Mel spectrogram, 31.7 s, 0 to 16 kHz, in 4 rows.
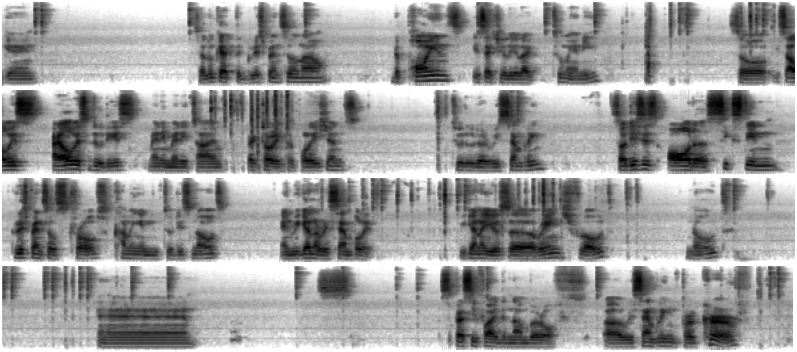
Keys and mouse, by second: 0.7-3.8 drag, 5.2-6.6 drag, 6.9 s, 7.7 shift+a, 11.5 Down, 19.7 s, 20.3 shift+a, 27.0-30.6 drag, 31.6 s.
